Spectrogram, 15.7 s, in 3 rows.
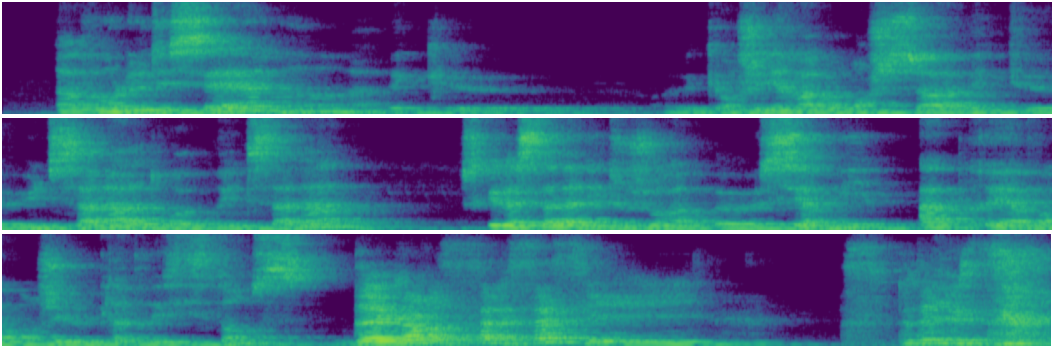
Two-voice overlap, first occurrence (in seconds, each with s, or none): none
